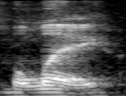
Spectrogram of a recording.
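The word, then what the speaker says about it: Mellé: composer y Gil Malay so I figured out how to pronounce it was Malay I had to yeah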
